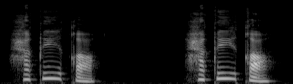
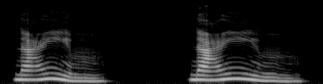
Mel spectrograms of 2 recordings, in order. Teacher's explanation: In all these words, ya does not represent its own sound with a short vowel. Instead, it functions as a long vowel, stretching the short E sound from the preceding letter, which has kasra vowel, into a long E sound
